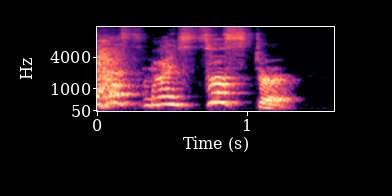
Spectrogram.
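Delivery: slow, high impassioned call.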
